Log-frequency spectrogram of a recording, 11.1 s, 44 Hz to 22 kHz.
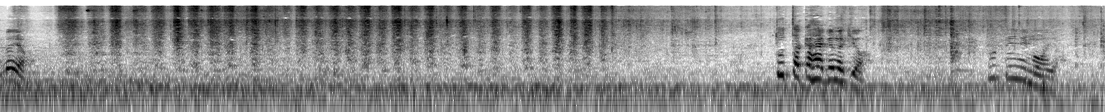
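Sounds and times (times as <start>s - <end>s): hand saw cutting wood: 0.6s - 6.6s.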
